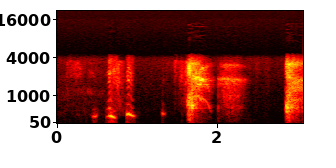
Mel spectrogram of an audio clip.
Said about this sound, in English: Excuse me. I'm having that chemtrail cough now. It's that time now.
